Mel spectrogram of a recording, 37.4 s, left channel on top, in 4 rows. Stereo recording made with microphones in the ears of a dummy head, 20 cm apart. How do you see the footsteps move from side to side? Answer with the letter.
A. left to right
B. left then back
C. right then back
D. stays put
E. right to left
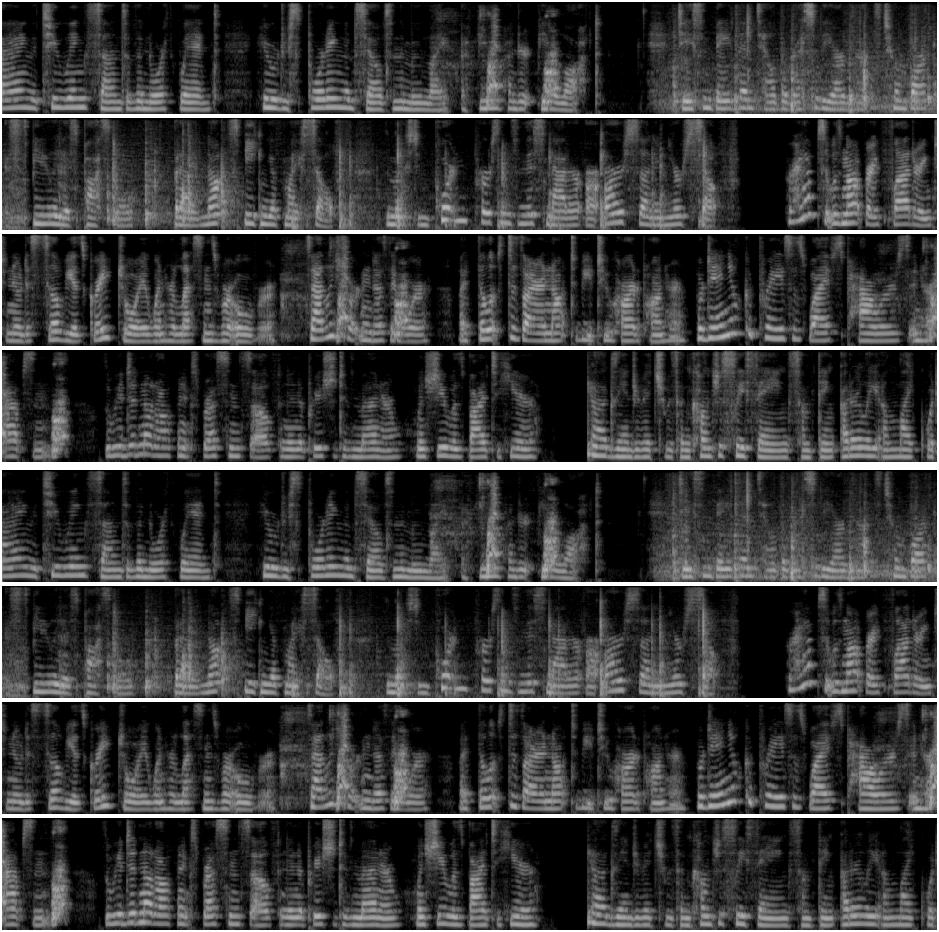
B.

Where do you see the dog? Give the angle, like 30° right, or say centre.
50° right.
